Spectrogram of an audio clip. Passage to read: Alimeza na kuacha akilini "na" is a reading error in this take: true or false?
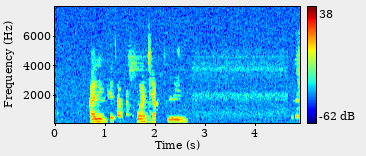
false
